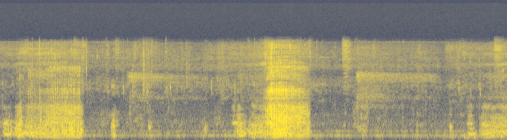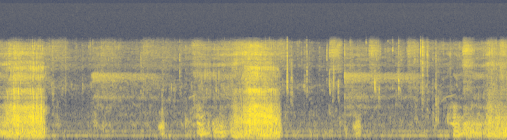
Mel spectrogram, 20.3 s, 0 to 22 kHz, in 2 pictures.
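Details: Sleeping hog snoring: deep rumbling snores, about 13 a minute, with fainter breathing noise between them.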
